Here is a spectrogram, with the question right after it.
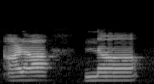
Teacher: जीभ की नोक को तालु यानी मुंह की छत की ओर मोड़ कर उच्चारण किया गया है, और न जो है दंतव्य ध्वनि है। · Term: मूर्धन्य ध्वनि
